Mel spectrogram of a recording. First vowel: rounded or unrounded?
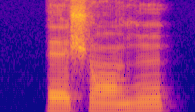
unrounded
